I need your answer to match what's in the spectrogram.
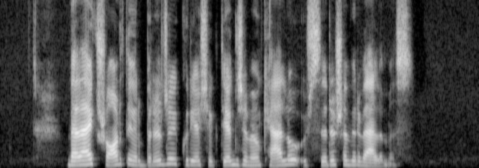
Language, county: Lithuanian, Vilnius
